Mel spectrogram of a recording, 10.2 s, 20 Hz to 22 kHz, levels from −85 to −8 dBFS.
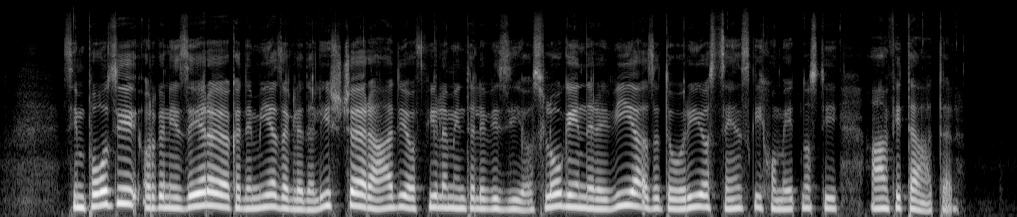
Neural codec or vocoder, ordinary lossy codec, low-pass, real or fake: vocoder, 44.1 kHz, 128 mel bands every 256 samples, BigVGAN v2; none; 19.8 kHz; fake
